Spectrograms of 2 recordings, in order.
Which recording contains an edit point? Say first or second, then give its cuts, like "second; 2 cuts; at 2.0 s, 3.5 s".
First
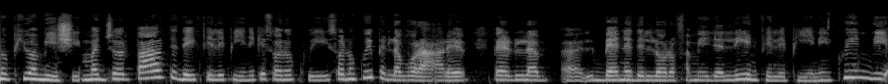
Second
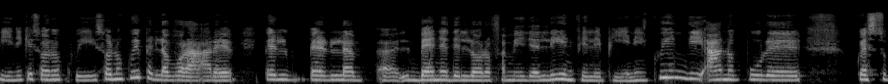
first; 1 cut; at 4.9 s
